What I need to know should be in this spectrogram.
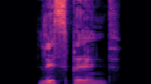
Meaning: present participle of lispeln
- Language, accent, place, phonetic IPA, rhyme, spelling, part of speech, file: German, Germany, Berlin, [ˈlɪspl̩nt], -ɪspl̩nt, lispelnd, verb, De-lispelnd.ogg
